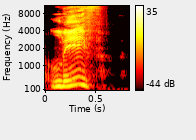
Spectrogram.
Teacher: your tongue touches the roof of your mouth and the air comes out around the sides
